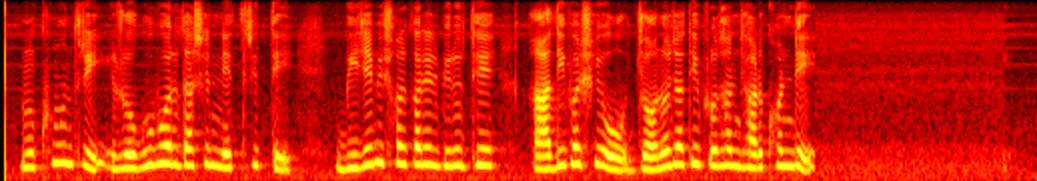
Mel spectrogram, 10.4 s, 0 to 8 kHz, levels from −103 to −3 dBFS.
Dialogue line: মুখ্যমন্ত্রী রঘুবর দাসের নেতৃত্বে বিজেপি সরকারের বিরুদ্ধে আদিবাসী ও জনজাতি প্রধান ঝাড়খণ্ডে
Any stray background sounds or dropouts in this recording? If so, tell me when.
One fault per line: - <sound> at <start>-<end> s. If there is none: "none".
none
